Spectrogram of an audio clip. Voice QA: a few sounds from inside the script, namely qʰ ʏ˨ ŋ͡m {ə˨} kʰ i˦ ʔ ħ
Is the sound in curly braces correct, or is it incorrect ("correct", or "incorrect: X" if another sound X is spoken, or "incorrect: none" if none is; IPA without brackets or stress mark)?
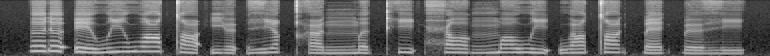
correct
